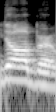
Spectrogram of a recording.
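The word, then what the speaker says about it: Daubert: instead of I think right instead it's actually Dober we've had this discussion with Michael I appeared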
